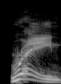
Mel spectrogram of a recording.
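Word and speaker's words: Reign: Rain, but it gets you buzzing.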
